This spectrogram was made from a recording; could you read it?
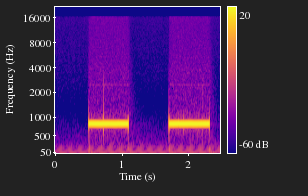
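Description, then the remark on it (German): Two steady electronic telephone tones, each about half a second long with an equal pause between, clear and fairly loud against a faint low hum. There is no talking. “Das Telefon läutete.”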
